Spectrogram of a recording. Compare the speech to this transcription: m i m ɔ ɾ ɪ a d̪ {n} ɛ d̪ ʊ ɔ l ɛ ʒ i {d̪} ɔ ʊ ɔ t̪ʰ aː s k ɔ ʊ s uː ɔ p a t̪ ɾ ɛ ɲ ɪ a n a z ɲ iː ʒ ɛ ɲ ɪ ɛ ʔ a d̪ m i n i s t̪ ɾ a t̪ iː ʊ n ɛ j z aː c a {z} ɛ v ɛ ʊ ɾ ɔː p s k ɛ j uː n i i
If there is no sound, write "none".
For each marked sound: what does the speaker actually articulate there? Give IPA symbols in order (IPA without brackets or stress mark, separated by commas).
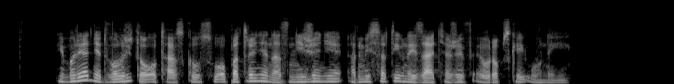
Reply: ɲ, t̪, ʒ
